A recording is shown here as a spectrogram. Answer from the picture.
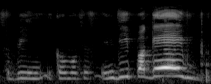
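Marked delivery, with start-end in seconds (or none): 1.0-2.0 loud shout not ready. Real, not acted. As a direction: yell across the room.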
